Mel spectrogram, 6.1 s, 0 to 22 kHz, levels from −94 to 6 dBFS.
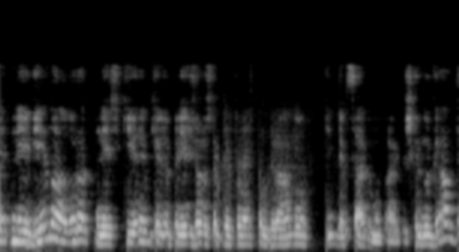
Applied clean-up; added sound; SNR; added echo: neural mask model DeepFilterNet 3.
